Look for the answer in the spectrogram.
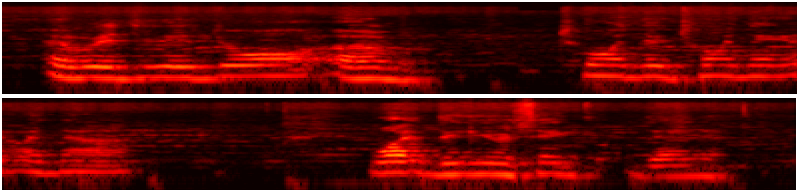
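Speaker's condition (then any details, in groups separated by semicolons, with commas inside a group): Cerebral palsy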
